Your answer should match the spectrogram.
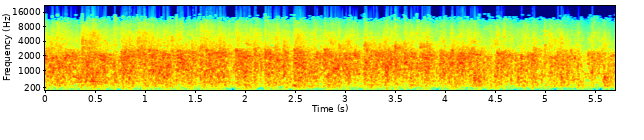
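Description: Sustained, loud applause from a sizable audience for a speaker at La Peña, dense overlapping hand claps filling the room steadily for several seconds with no talking.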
